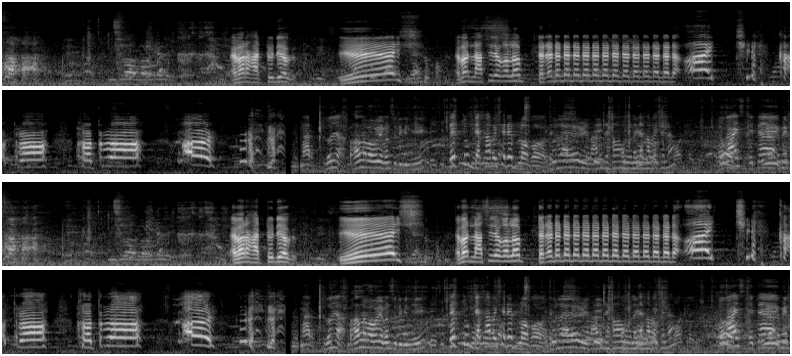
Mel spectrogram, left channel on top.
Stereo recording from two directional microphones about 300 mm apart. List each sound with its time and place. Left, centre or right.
0.0 s speech: centre
1.1 s speech: centre
2.2 s a man's voice: centre
11.0 s a man's voice: centre
12.4 s speech: centre
13.5 s speech: centre
15.1 s speech: centre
